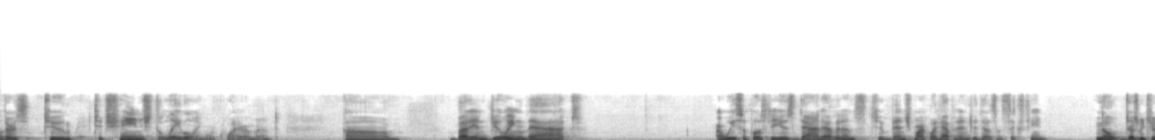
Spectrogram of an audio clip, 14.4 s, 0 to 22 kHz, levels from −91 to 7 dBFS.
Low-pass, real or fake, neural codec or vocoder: 7.2 kHz; fake; codec, 44.1 kHz, 7.8 kbps, Pupu-Codec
